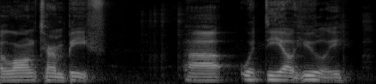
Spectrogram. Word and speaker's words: Hughley: I say Hughley.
